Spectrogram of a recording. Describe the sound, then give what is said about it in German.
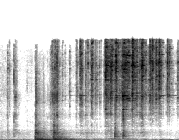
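Metallic clicks and clunks of keys turning in a lock at a prison in northern Germany: a few sharp bursts, a louder one early on and another later, against quiet background hiss. “Und manchmal Schlüssel, die sich im Schloss drehen.”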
